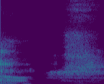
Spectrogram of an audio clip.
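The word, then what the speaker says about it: Schjeldahl: Is Sheldal? Sheldal, yes. It's Sheldal, just like okay. shell like a seashell and doll like a baby doll. People kind of see the J and panic.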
